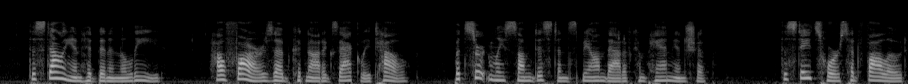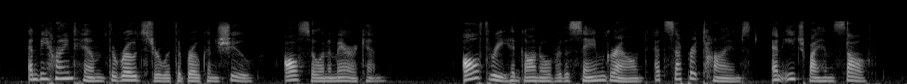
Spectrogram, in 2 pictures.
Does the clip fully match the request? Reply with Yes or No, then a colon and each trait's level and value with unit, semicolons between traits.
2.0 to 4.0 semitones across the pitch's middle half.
No: average, 4.5 semitones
